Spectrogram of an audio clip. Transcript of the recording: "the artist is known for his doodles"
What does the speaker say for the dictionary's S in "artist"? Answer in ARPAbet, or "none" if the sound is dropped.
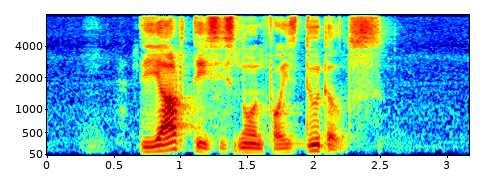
S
